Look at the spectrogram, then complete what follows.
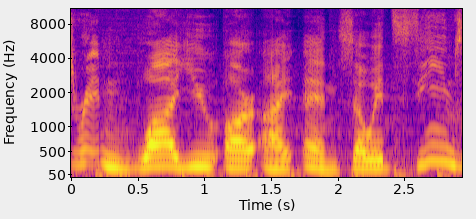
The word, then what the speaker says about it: Yurin: Well, in Japanese, her name is pronounced Yurin. That is Yurin with a long U vowel, so it's Yurin.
